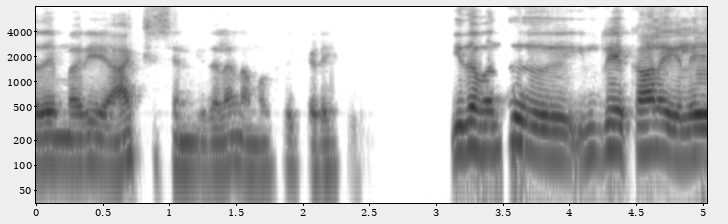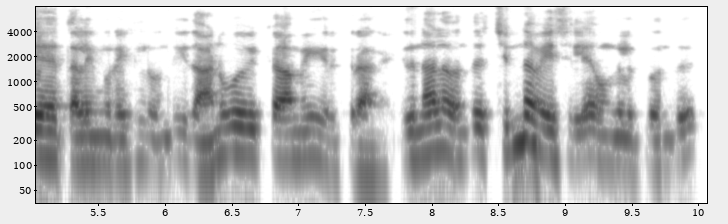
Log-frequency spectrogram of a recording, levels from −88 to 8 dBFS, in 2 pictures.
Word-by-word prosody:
அதே 105 +1 +4
மாரி 100 +2 -1 0.2
ஆக்ஸிஜன் 105 -7 -7
இதெல்லாம் 100 +4 -5
நமக்கு 90 +2 -10 0.2
கிடைக்குது. 85 +1 -10 0.8
இதை 165 - +6
வந்து 180 +5 +2 0.5
இன்றைய 145 +3 +2
கால 150 +1 +6 0.2
இளைய 135 +1 +7 0.2
தலைமுறைகள் 110 0 -3
வந்து 205 +1 -16
இதை - - -5
அனுபவிக்காமையே 135 -1 0
இருக்கிறாங்க. 90 -4 -6 0.2
இதுனால 135 +3 0
வந்து 125 +3 -6 0.2
சின்ன 175 +6 0
வயசிலே 125 0 -3
அவங்களுக்கு 205 -3 -10
வந்து, 205 - -8
125 Hz, 130 wpm, -23 LUFS, 105-145 Hz, 0.8 s, இளைய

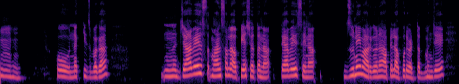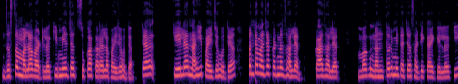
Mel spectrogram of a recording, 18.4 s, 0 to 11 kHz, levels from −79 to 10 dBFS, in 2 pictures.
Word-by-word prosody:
हं, 215 -3 -5
हं. 170 -3 -10 0.8
हो 215 - -1 0.2
नक्कीच 195 +1 -7
बघा. 195 +3 +2 1.3
अं, 215 +1 -1
ज्यावेळेस 285 +7 +4
माणसाला 230 +2 +1
अपयश 220 +4 -1
येतं 205 0 -1
ना, 175 -1 -1 0.3
त्यावेळेस 230 +3 +2
आहे 190 - -1
ना, 190 0 -1 0.7
जुने 245 +7 +3
मार्ग 205 -9 +2
ना 205 +1 0
आपल्याला 200 +1 0
अपुरे 200 +4 -2
वाटतात. 180 0 -3
म्हणजे 205 +5 -2 0.4
जसं 215 +5 +2
मला 225 -2 +5
वाटलं, 195 -3 +2
की 235 - -2
मी 240 +1 +3
ज्या 250 - +3
चुका 235 -1 0
करायला 205 +1 +2
पाहिजे 180 0 0
होत्या, 180 -4 -3 0.2
त्या 260 +2 +4 0.4
केल्या 245 +3 +4
नाही 260 -1 +3
पाहिजे 210 -1 +1
होत्या. 200 0 -1 0.3
पण 300 -1 +2
त्या 325 - +3
माझ्याकडनं 280 -3 +2
झाल्यात, 205 -5 0 0.3
का 220 0 +5
झाल्यात? 200 -4 -1 0.4
मग 220 +3 -1
नंतर 205 +4 0
मी 255 -1 +1
त्याच्यासाठी 210 -3 -2
काय 190 0 -1
केलं? 180 +1 -3
की 240 +1 -5
215 Hz, 160 wpm, -23 LUFS, 195-240 Hz, 1.3 s, मला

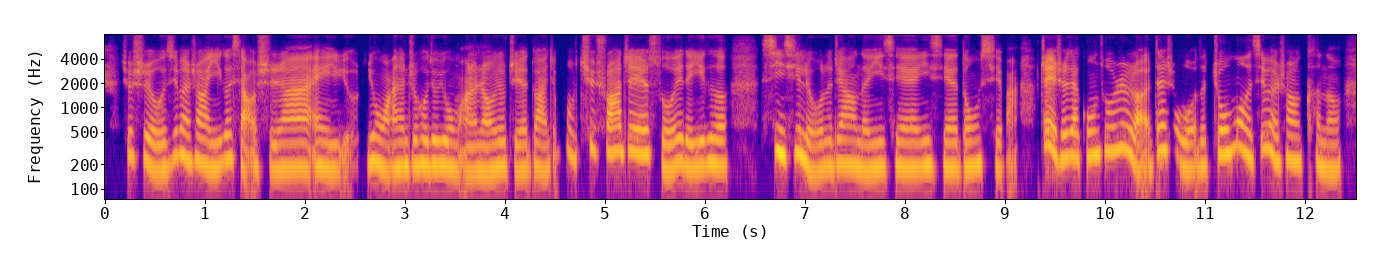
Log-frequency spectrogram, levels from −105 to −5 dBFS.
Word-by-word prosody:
就 260 - -5
是 235 -4 -1
我 175 +1 -1
基 235 +7 -4
本 250 -4 +2
上 210 -4 +2
1 185 +2 -1
个 235 - 0
小 235 - +1
时 175 -1 -4
啊， 185 +1 +3
哎， 190 +1 0
用 175 -1 -5
用 215 -1 +1
完 180 0 0
了 190 - 0
之 200 +1 -2
后 200 0 +2
就 200 0 +2
用 195 -2 +1
完 - - -3
了， 165 - -2
然 170 -1 +1
后 170 - 0
就 190 +1 0
直 185 - -5
接 175 0 -1
断。 180 -2 -1
就 - - -12
不 275 -4 -4
去 315 +6 -4
刷 290 0 +3
这 295 0 -1
些 270 -1 +4
所 195 -10 -3
谓 205 +4 +1
的 195 - +1
一 190 +1 0
个 200 -1 +1 0.3
信 290 -3 +4
息 270 +2 +1
流 180 -9 +2
的 195 - -2
这 200 - -4
样 200 -2 +1
的 175 - -2
一 185 +1 -1
些 185 -1 -2
一 195 +1 0
些 185 -1 -2
东 190 +2 -1
西 190 -2 -5
吧。 - - -7 0.2
这 - - +5
也 310 - +6
是 240 -1 +1
在 250 - +4
工 255 +3 +1
作 295 +2 -1
日 315 -2 +1
了， 255 - +3
但 300 +1 +2
是 280 - -12
我 185 -3 -1
的 190 - -2
周 270 +8 +2
末 305 -3 +2
基 220 - -5
本 285 -8 +1
上 220 0 0
可 210 - -7
能 180 0 -2
200 Hz, 340 characters per minute, -23 LUFS, 185-255 Hz, 0.3 s, 也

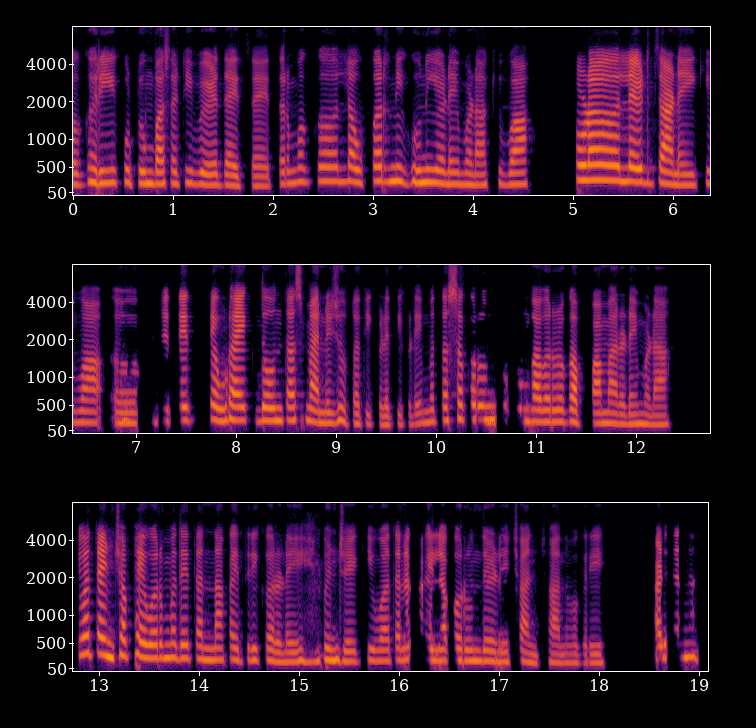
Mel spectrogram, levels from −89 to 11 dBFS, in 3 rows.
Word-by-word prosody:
घरी 225 -1 +2
कुटुंबासाठी 215 -1 0
वेळ 190 -1 +2
द्यायचा 175 -2 -3
आहे 170 -1 -4
तर 210 +1 -4
मग 235 +2 -4
अ, 255 0 +1
लवकर 245 +1 0
निघून 240 -2 +2
येणे 215 -3 +2
म्हणा 195 -2 -2
किंवा 200 -1 0 0.5
थोडं 275 0 +8
लेट 250 -1 +6
जाणे 195 -4 +3
किंवा 200 -2 -2 0.2
अ, 190 - -10
म्हणजे 190 +3 -5
ते 235 - +4 0.2
तेवढा 240 0 +5
1-2 230 -1 +2
तास 230 0 +1
मॅनेज 190 -2 +1
होतात 190 -6 -4
इकडे 160 -1 -7
तिकडे 160 +2 -10
मग 200 +2 -4
तसं 230 +3 +1
करून 245 -1 +1
कुटुंबाबरोबर 210 - 0
गप्पा 185 -1 0
मारणे 175 -2 -2
म्हणा 160 -2 -3 0.5
किंवा 310 +2 +4
त्यांच्या 285 -3 +6
फेवरमध्ये 240 -3 +3
त्यांना 210 -2 -1
काहीतरी 205 -1 -3
करणे 170 -3 -2 0.3
म्हणजे 195 -4 +1
किंवा 190 -2 -3
त्यांना 205 +2 -2
खायला 195 -1 -1
करून 190 -2 0
देणे 180 -2 -2
छान-छान 160 -3 -5
वगैरे 155 0 -8 0.5
आणि 225 +2 +2
त्यांना 255 0 -2
210 Hz, 155 wpm, -22 LUFS, 185-235 Hz, 0.5 s, थोडं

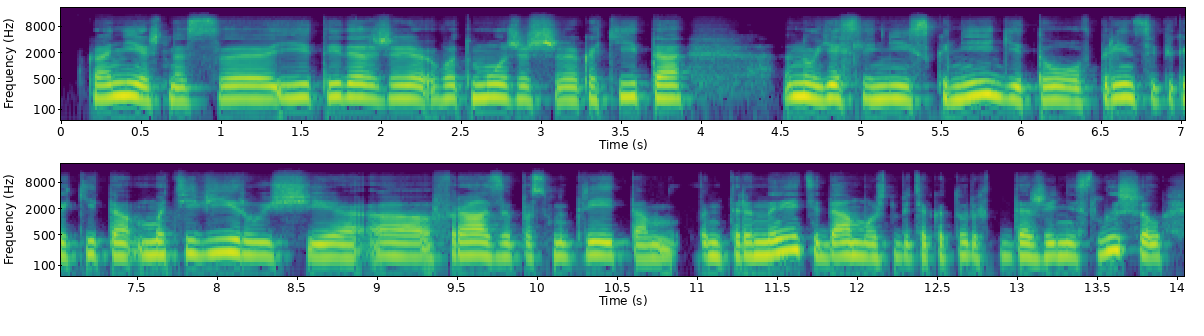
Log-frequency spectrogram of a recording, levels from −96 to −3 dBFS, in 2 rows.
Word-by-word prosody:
Конечно, 180 -4 +2
с, 155 +2 -5
э, 175 0 +2
и 185 +1 +1
ты 195 +2 -1
даже 180 -2 +1
вот 180 +2 -4
можешь, 175 -3 +2
э, 160 0 -2
какие-то, 180 +2 0 0.6
ну, 195 0 +5
если 180 0 +1
не 175 +1 +2
из 165 +2 -2
книги, 185 0 +2
то 160 -1 -1
в 155 - -18
принципе 175 -3 -1
какие-то 165 0 -3
мотивирующие, 175 -4 0
а, 165 -1 -1
фразы 170 -2 +1
посмотреть 165 +2 -2
там 150 -1 -4
в 160 - -4
интернете, 170 +6 +2
да, 165 +1 +2
может 155 -1 -2
быть, 155 -1 -9
о 150 - -1
которых 155 0 -7
ты 160 - -13
даже 160 0 0
и - - -2
не 160 -1 0
слышал, 175 -2 0
170 Hz, 155 wpm, -21 LUFS, 160-180 Hz, 0.6 s, ну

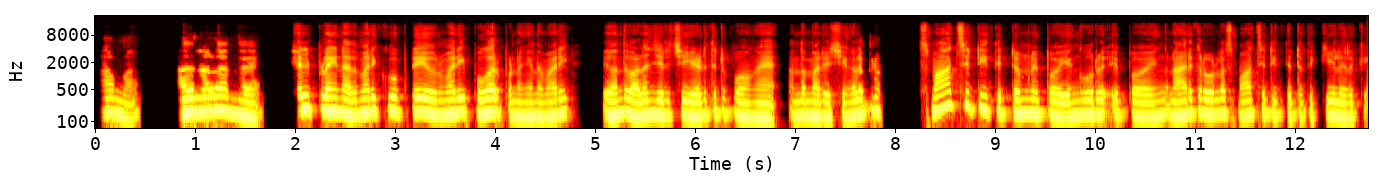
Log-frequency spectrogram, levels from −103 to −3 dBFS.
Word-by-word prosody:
ஆமா, 150 -7 -1 0.5
அதனால 170 +2 +5
அந்த 155 -3 +1 0.5
ஹெல்ப்லைன்னு 180 -3 +4
அதுமாரி 165 +4 +1
கூப்பிட்டு, 170 -1 0
ஒரு 145 -1 0
மாரி 155 +2 +3
புகார் 160 +2 +3
பண்ணுங்க. 135 0 -1
இந்த 135 - -1
மாரி, 145 +3 0 0.4
இது 145 - +2
வந்து 160 +3 +2
வழிஞ்சிருச்சு 145 +1 +1
எடுத்துட்டு 155 +4 -3
போங்க. 130 -2 0 0.3
அந்த 135 +1 -2
மாரி 135 0 +1
விஷயங்கள். 135 +2 -1
அப்புறம், 175 +1 -5 0.4
ஸ்மார்ட் 210 +7 0
சிட்டி 200 -4 -1
திட்டம்னு 155 -1 +1
இப்ப 155 -2 -2
எங்க 140 +2 -1
ஊரு 150 0 +1 0.2
இப்போ 145 -1 -6 0.2
எங் 140 +2 -2
நான் 140 +1 +2
இருக்கிற 155 +1 -2
ஊரில 155 +2 0
ஸ்மார்ட் 145 +2 -4
சிட்டி 150 -2 -4
திட்டத்துக்கு 140 +1 -8
கீழ 140 -1 0
இருக்கு. 130 +1 -8
150 Hz, 175 wpm, -23 LUFS, 140-165 Hz, 0.5 s, அதனால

